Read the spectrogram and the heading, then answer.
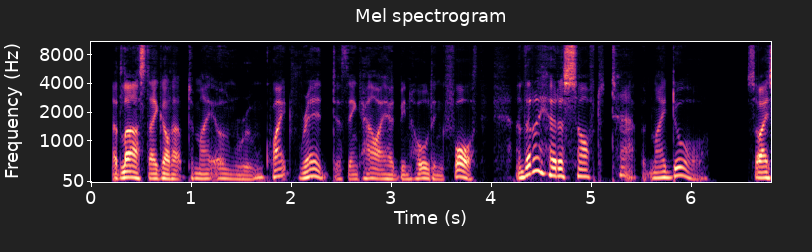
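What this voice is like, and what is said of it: Usual voice. Nothing is said of it.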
